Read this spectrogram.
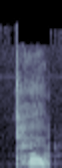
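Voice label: "kang4", Mandarin Chinese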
